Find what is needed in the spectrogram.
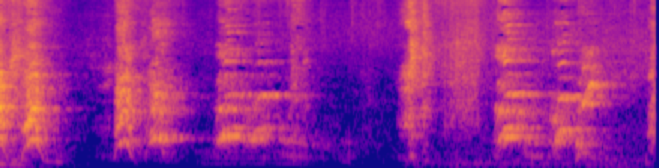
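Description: A small dog barking: a string of short barks with brief pauses between them.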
